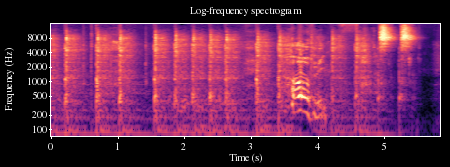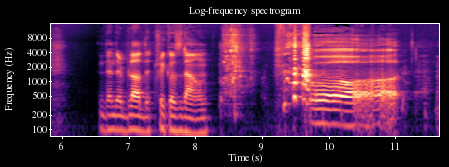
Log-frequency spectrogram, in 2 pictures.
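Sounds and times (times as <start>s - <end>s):
sharp hammer blows: 0.0s - 5.6s
speech: 3.7s - 4.3s, 6.6s - 8.4s, 9.7s - 11.0s.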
